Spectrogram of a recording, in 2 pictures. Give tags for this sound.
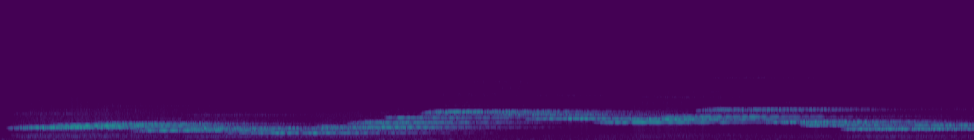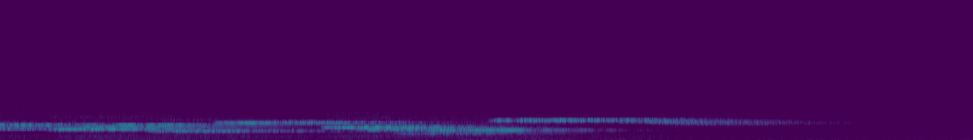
death; effect; fear; haunted; horror; murderer; Scary; sinister; sound; spooky; thrill; whistle

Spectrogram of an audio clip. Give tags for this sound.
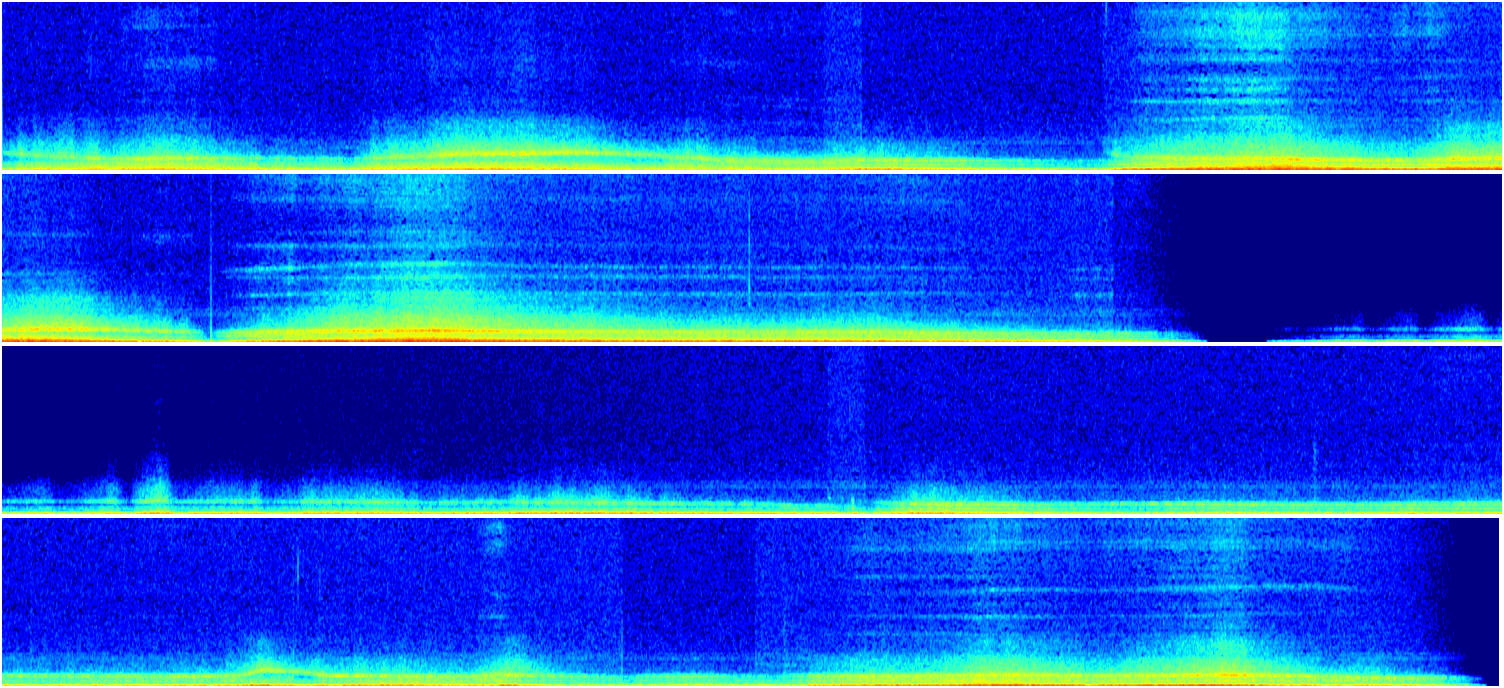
apocalypse; breeze; fallout; gale; gust; gusts; nature; storm; wasteland; weather; wind; windy

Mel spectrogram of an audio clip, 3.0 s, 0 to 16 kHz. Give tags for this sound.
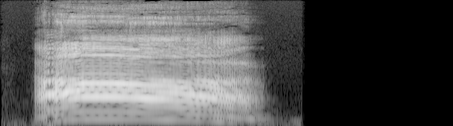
dramatic; terror; scream; 666moviescreams; crazy

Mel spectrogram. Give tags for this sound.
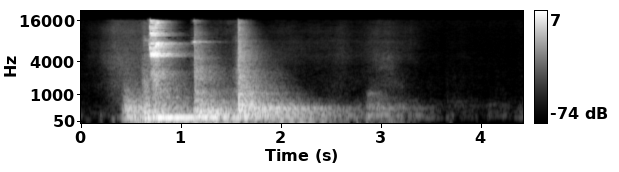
door; metal-door; open-door; opening-door; opening-metal-door

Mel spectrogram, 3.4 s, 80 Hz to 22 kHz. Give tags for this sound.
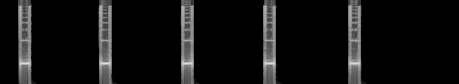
2; 2-Pop; 2-Pop-Synch; Countdown; Film; Filmmaking; glitch; Movies; Omnisphere; pitch; Pop; Post-Production; Production; Sync; Television; Time; Timecode; Tone; TV

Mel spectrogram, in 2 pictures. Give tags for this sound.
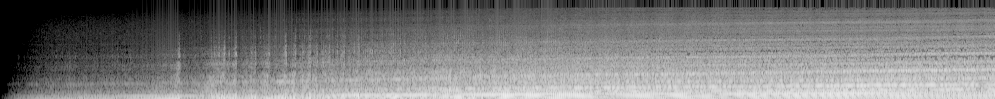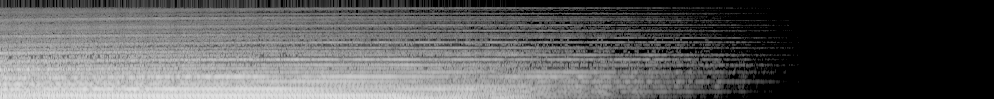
sfx; sound-design; design; exclusive; intro; Cinema; future; movie; dramatic; sound; opening; theme; effect; trailer

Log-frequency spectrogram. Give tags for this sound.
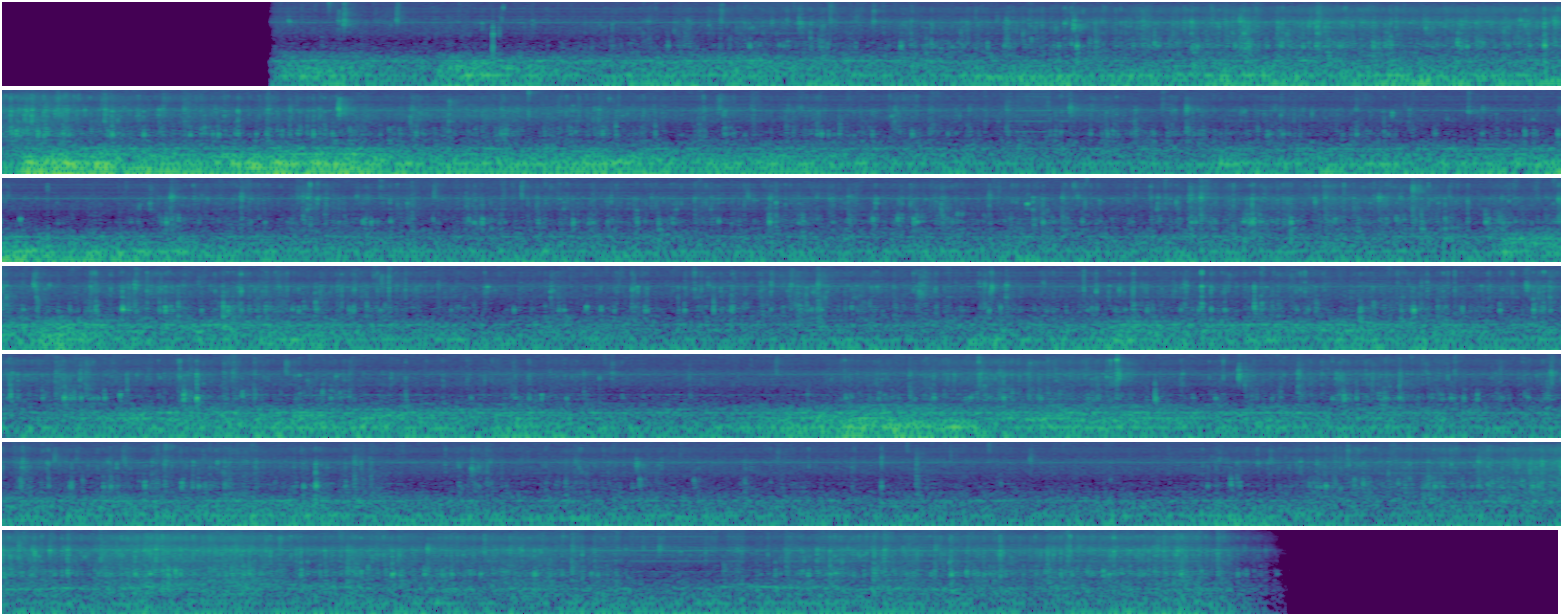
ambience; atmosphere; background; Rain; rumble; Storm; thunder; weather

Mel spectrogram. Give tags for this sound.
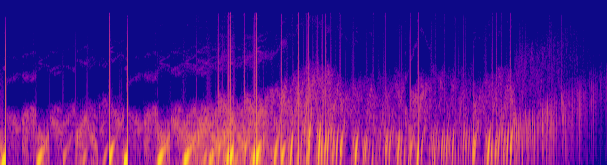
freaky; bubbles; sounddesign; lo-fi

